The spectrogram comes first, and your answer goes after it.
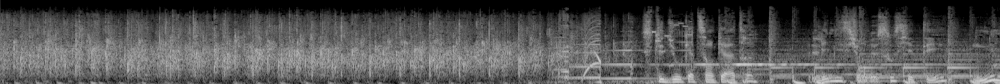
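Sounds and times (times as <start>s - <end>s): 
audience applause: 0.0s - 6.2s
speech: 6.6s - 9.9s.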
